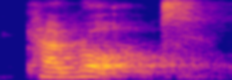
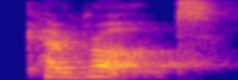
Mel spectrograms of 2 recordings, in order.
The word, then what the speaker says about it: carrot: a good one if i don't make an uh in the second syllable and i make an o the strong vowel and i say carrot what's happened carrot correct pronunciation karat if i use the strong vowel carrot carote do you hear how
